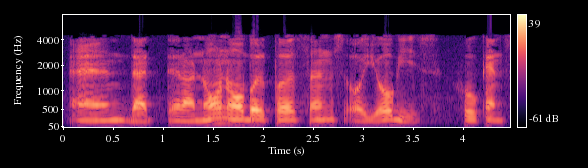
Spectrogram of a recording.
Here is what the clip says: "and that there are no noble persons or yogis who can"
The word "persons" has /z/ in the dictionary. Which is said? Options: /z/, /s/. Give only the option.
/s/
